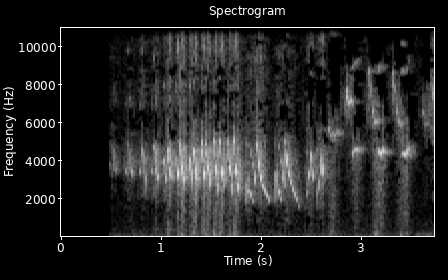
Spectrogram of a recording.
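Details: Lined seedeater singing a rapid high buzzy trill that breaks into downslurred notes, then spaced, varied whistled chirps. The recording is clean with no background noise.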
